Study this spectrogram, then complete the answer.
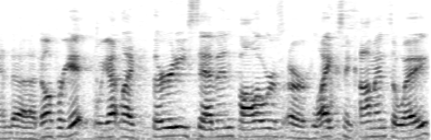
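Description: The pace is moderate, with ordinary pitch variation. Light background noise can be heard. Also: man. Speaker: cook hosting a live stream. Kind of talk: cooking show commentary. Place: kitchen.

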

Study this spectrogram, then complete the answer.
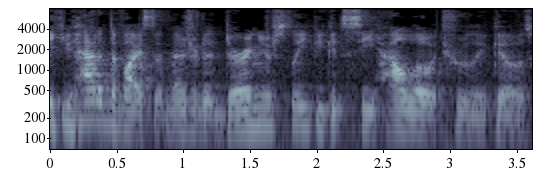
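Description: The speaker is a man. He talks at a fairly quick pace. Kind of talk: educational vlog explanation. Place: home room. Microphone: webcam.

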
